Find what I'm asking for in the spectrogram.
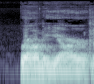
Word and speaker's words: Bron-Y-Aur: Some of them's like it's another blues song that they kind of covered, but um, like Bron-Y-Aur is Bron-Y-Aur.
